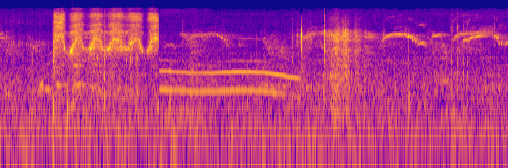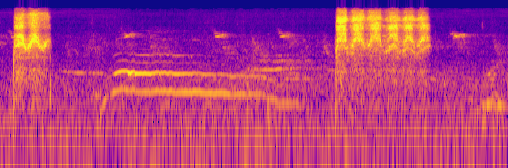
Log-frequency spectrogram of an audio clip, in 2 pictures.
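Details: Homeless cats, four scared strays drawn out by the prospect of food, give long, level meows with a steady tone. Brief loud rustling bursts and faint high bird chirps are heard between the calls.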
